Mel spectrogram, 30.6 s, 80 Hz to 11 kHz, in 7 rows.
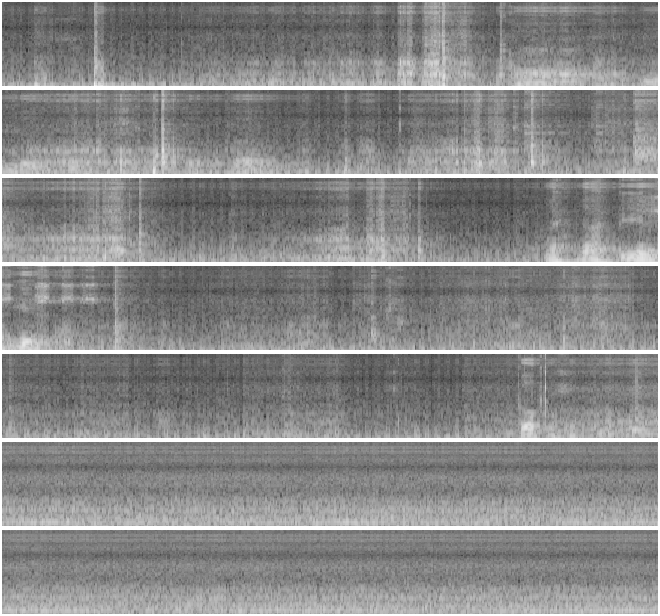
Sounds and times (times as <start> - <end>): Speech: 3.4 - 6.4, 12.4 - 13.8, 20.9 - 21.4.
